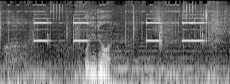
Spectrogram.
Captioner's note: control panel beeps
